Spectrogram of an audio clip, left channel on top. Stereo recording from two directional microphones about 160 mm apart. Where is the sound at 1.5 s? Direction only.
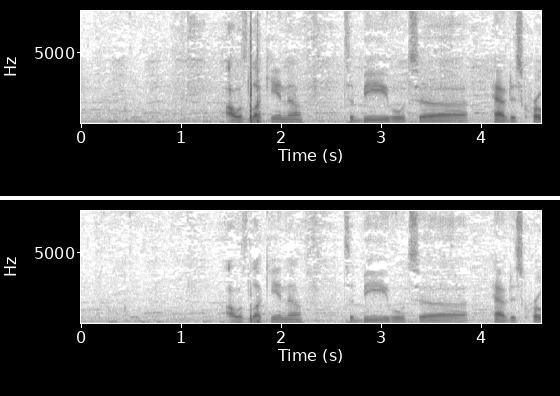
10° right (ahead or behind).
